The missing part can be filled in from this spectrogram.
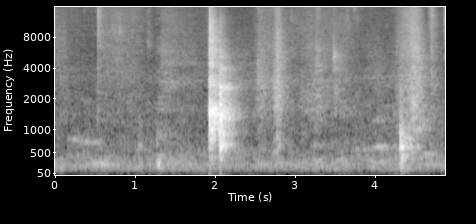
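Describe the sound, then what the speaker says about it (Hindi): Dishes, pots and pans being washed at a kitchen sink, with sporadic clinks and clatters, one sharp metallic clank, and soft scraping and water sounds between them, no one speaking. "अब फटाफट मैं बर्तन साफ करना शुरू करूंगी।"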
